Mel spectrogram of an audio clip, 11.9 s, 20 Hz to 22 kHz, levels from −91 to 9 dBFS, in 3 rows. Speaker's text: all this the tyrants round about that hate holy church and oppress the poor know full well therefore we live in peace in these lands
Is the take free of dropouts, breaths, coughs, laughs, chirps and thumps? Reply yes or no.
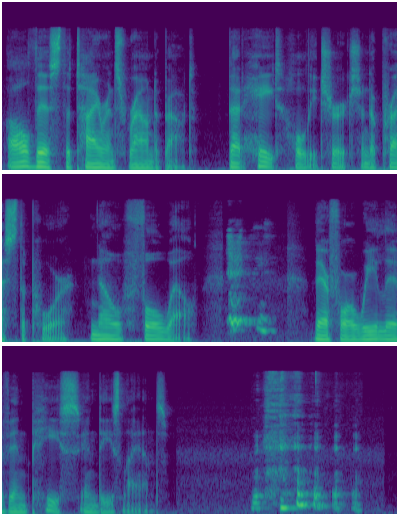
no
